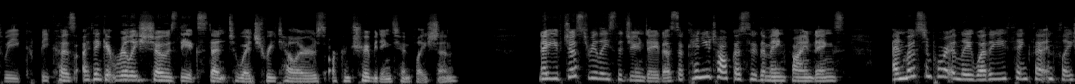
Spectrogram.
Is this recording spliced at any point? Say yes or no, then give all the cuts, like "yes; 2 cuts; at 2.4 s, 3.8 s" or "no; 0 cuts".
no; 0 cuts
